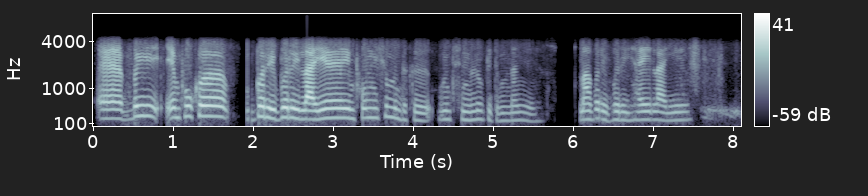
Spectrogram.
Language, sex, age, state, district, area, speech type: Bodo, female, 45-60, Assam, Baksa, rural, conversation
